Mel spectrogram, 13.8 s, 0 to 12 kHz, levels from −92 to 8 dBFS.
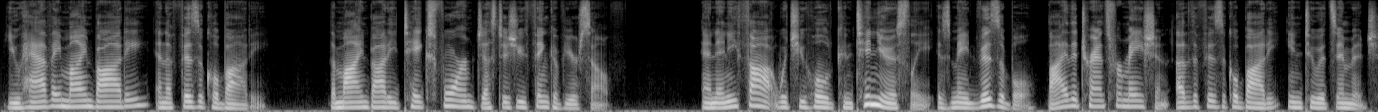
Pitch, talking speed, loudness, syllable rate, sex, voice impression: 160 Hz, 175 wpm, -17 LUFS, 5.2 syllables/s, female, feminine, slightly gender-neutral, adult-like, middle-aged, slightly thick, tensed, powerful, slightly bright, slightly hard, clear, fluent, slightly cool, intellectual, sincere, calm, slightly mature, reassuring, elegant, slightly strict, slightly sharp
